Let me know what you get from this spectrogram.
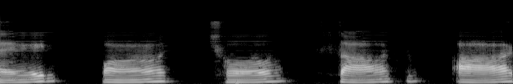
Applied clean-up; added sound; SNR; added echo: neural mask model DeepFilterNet 3.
